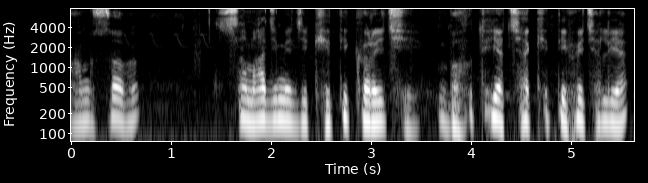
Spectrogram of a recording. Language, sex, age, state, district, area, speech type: Maithili, male, 30-45, Bihar, Muzaffarpur, rural, spontaneous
